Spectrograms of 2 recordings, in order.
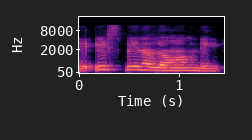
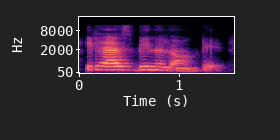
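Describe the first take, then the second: First: 'It has' is contracted to 'it's'. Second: 'It has' is said in full.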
